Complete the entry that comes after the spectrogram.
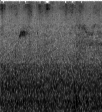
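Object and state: Nothing is struck.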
